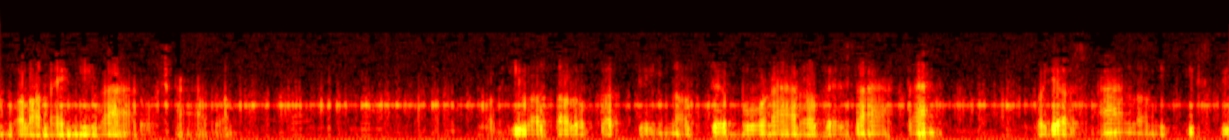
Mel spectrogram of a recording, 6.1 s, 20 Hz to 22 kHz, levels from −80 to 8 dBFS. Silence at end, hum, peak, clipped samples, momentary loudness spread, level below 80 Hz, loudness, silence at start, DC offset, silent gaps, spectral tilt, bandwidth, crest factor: 0 s; none; 0 dBFS; under 0.1%; 13 LU; -42 dBFS; -22 LUFS; 0 s; 0.9%; none; -8.5 dB/octave; 8.6 kHz; 20 dB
